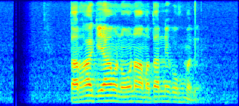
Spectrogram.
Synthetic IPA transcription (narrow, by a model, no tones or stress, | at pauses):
t̪aɾɐɦaːɡijaːmənoːnaːmət̪anːjekoɦuməd̪ə̰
